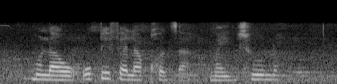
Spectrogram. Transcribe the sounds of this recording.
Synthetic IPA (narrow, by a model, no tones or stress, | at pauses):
mʊlaɔʔʊpʼɪfɛlaq͡χʰɔt͡sa | mait͡sʰʊːlɔ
